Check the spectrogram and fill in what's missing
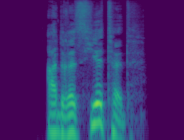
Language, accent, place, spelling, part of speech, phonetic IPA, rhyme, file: German, Germany, Berlin, adressiertet, verb, [adʁɛˈsiːɐ̯tət], -iːɐ̯tət, De-adressiertet.ogg
- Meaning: inflection of adressieren: 1. second-person plural preterite 2. second-person plural subjunctive II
